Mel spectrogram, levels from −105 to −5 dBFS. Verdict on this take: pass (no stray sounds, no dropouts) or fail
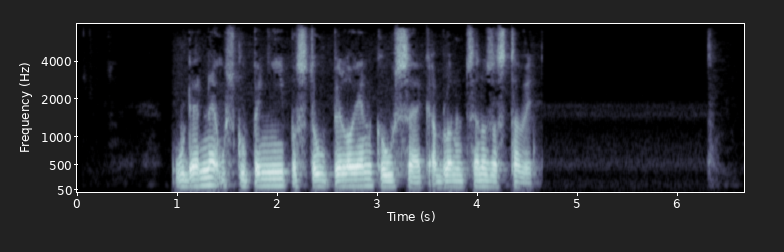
pass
